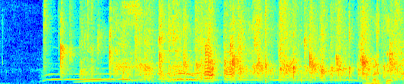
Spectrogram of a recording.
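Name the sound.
studio audience applauding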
